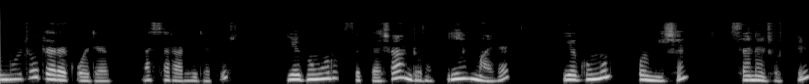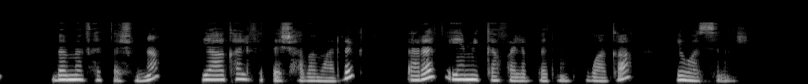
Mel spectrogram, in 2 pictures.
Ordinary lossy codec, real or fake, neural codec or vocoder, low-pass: MP3, 32 kbps; real; none; 7.2 kHz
